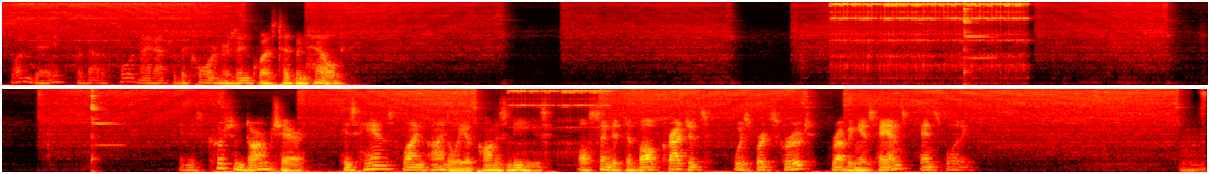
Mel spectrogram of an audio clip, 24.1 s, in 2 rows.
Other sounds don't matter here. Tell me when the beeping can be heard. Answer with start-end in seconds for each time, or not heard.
0.1-2.0, 8.2-10.3, 17.1-18.2.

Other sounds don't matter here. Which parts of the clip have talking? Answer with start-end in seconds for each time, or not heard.
0.1-3.5, 13.8-21.8.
